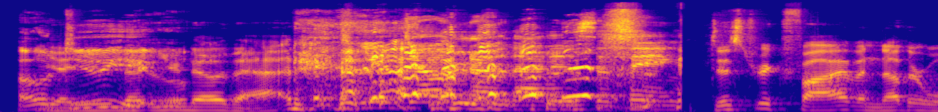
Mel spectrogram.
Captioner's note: laughter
